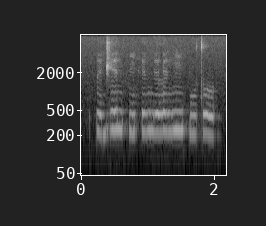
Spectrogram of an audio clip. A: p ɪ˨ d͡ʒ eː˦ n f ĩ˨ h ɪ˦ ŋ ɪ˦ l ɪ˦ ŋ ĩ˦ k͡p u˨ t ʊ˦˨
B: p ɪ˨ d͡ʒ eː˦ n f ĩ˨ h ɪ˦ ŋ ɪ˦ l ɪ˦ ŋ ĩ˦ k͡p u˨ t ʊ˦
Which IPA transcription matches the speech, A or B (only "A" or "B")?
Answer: A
